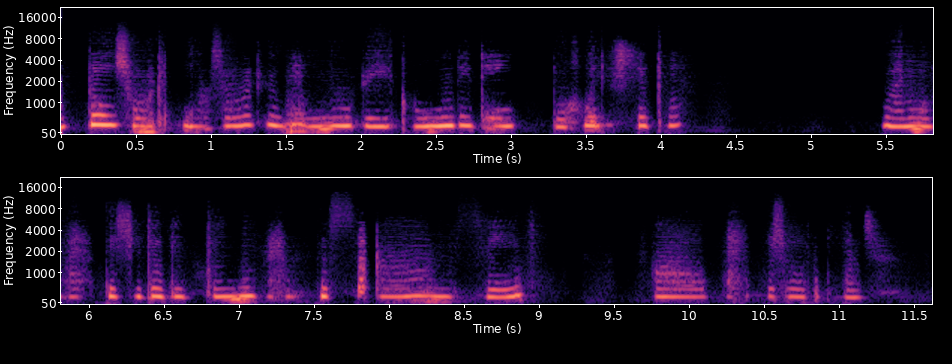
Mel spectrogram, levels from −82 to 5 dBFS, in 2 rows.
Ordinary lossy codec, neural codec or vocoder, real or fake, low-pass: none; codec, 44.1 kHz, 0.9 kbps, DAC; fake; 14.4 kHz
